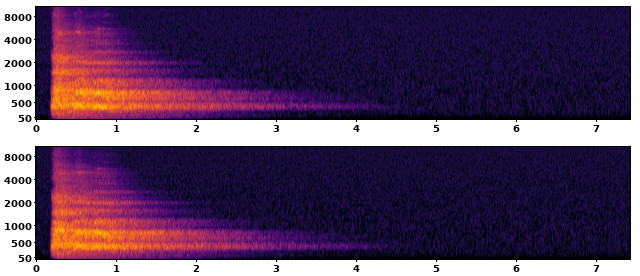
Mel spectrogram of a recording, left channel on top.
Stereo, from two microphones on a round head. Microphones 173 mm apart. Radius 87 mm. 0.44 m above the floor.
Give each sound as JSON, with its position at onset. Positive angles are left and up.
{"t": 0.2, "sound": "a dog barking", "side_deg": 5, "distance_m": 1.9}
